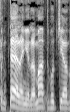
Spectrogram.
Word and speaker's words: Montepulciano: Montalcino. Is that right? Did I say that right? – Montepulciano.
